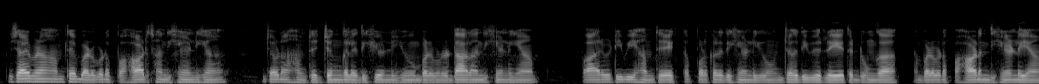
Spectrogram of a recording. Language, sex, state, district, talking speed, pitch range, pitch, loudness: Hindi, male, Uttarakhand, Uttarkashi, 200 wpm, 105-110 Hz, 105 Hz, -29 LUFS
